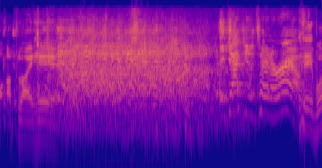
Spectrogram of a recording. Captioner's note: laughter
